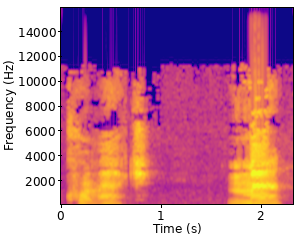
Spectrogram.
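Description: A man's voice: medium pitch, pushed and bright, natural voice. A man voicing a startled young man who keeps asking surprised, eager questions.

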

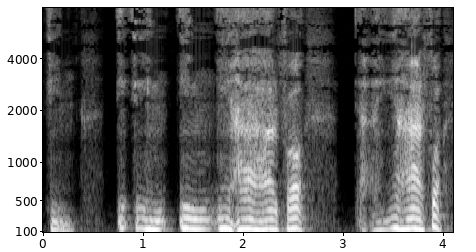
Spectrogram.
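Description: Brief: male reader voicing a scared young man, stammering and pleading, husky, audiobook. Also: on the high side, a little mellow, voice pushed up.

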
